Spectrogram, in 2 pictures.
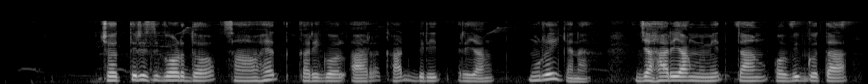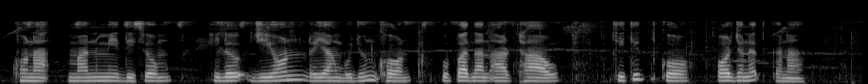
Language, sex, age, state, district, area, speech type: Santali, male, 18-30, West Bengal, Bankura, rural, read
